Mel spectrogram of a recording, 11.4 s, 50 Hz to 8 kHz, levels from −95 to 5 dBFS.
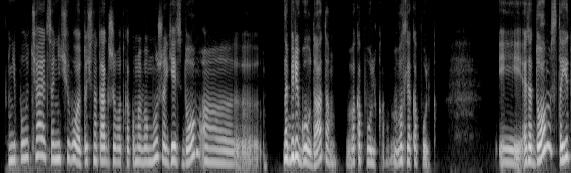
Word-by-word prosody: Не 205 +1 0
получается 235 +1 -2
ничего, 215 -3 0
точно 195 +3 -4
так 195 -1 0
же 195 +1 -3
вот 185 0 -5
как 180 -1 -7
у - - -5
моего 185 0 -2
мужа 215 +5 -1
есть 195 -1 +1
дом, 250 - +2
а, 170 -4 -3
э, - - -7 0.5
на 225 +1 +5
берегу, 195 -6 +6
да, 155 +10 +2
там 190 -5 -7 0.2
в 185 - -7
Акапулько, 185 -2 -3
возле 195 +1 -2
Акапулько. 185 +1 -7 1.3
И 180 -2 0
этот 185 -1 +4
дом 340 - +6
стоит 235 - +3
195 Hz, 140 wpm, -24 LUFS, 180-220 Hz, 1.3 s, берегу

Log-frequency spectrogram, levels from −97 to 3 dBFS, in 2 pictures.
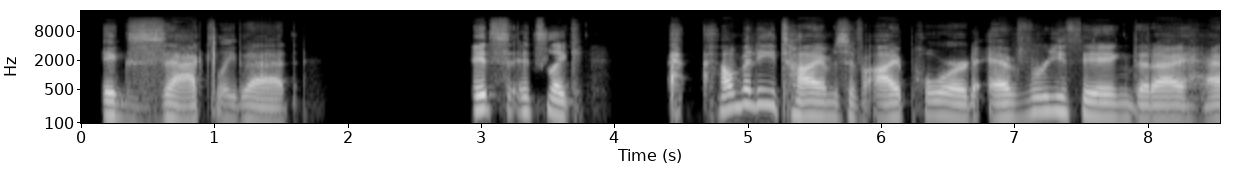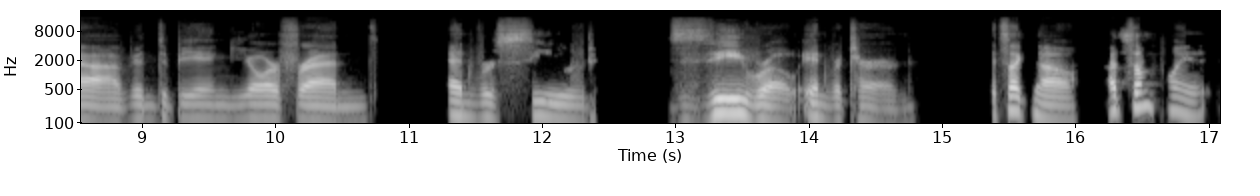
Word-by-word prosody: exactly 115 -2 -1
that. 110 -3 -2 1.3
It's 190 +1 +4
it's, 170 +1 -8
like, 150 -4 +1 0.7
"H - - +2 0.2
how 180 +2 +3
many 245 0 -2
times 135 -5 +4
have 130 - -10
I 125 +1 +5
poured 135 -4 -1
everything 135 -1 0
that 120 0 -1
I 120 0 +5
have 110 -1 0
into 120 +1 -11
being 120 0 -10
your 120 0 -1
friend 110 -2 0 0.6
and 135 -3 -2
received 120 -2 -6 0.6
0 115 0 +2
in 130 -4 -2
return." 105 -4 -10 0.6
It's - - -8
like, 180 -5 +6
no, 115 -5 +1 0.2
at 175 0 +2
some 215 +1 +2
point 175 -9 -9
125 Hz, 110 wpm, -25 LUFS, 115-140 Hz, 1.3 s, like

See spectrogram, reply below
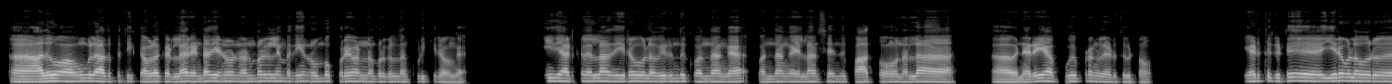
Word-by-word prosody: அ, - - +4 0.2
அதுவும் 145 +2 +5
அவுங்களும் 145 +1 +3
அத 135 - -1
பத்தி 140 0 -7
கவலைப்படவில்லை 130 0 +2
2வது 150 +3 +2
என்னோட 145 0 -1
நண்பர்கள்லயும் 150 +2 -1
பார்த்தீங்கன்னா, 140 0 -2
ரொம்ப 150 +2 -3
குறைவான 140 0 0
நபர்கள் 125 0 -4
தான் 120 - -11
குடிக்கிறவங்க. 115 -5 -5 0.9
மீதி 155 0 0
ஆட்கள் 145 0 -1
எல்லாம் 150 0 +2
இரவுல 145 0 +1
விருந்துக்கு 140 0 -3
வந்தாங்க, 130 -1 -1 0.3
வந்தாங்க 125 +1 -3
எல்லோரும் 125 -1 -3
சேர்ந்து 125 0 -4
பார்த்தோம். 120 +1 -1
நல்லா 130 +2 +1 0.7
அ, - - -1 0.3
நெறையா 140 +5 +4
புகைப்படங்கள் 140 -2 -3
எடுத்துக்கிட்டோம். 105 -2 -7 1.0
எடுத்துக்கிட்டு 155 +1 -1 0.4
இரவுல 165 0 +3
ஒரு 145 -1 +1
140 Hz, 140 wpm, -22 LUFS, 125-150 Hz, 1.0 s, அதுவும்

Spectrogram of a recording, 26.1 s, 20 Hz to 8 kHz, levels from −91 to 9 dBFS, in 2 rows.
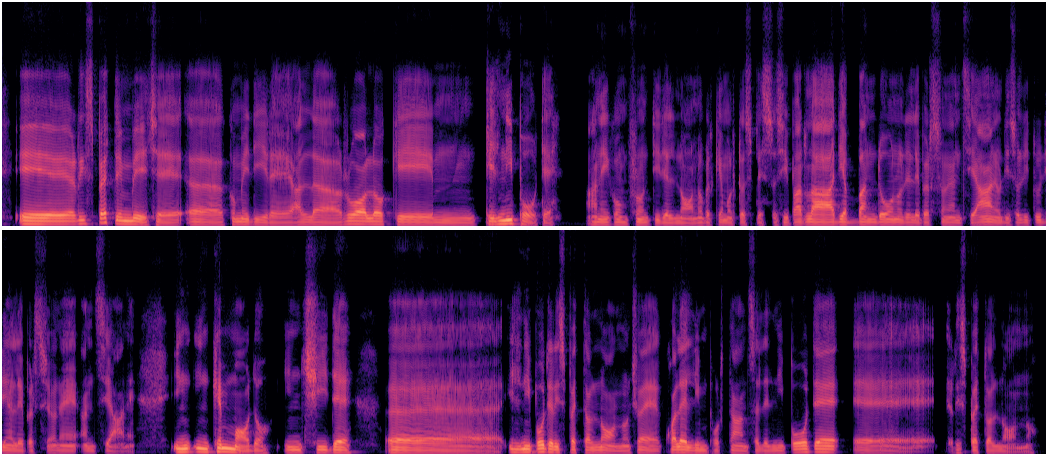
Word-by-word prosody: E 105 -2 +6
rispetto 125 +7 +1
invece, 90 -7 +2
uhm, 85 -3 -2
come 95 -1 -2
dire, 80 -3 -4
al 85 -1 -3
ruolo 105 -2 +3
che, 90 -2 +1
mhmm, 80 -2 -5
che - - -1
il 105 +1 +2
nipote 125 +2 +2 0.3
ha 90 - -5
nei 90 0 -1
confronti 85 0 -5
del 80 -1 -3
nonno, 75 0 -5
perché 80 +2 -8
molto 85 -2 -6
spesso - - -9
si 85 - -6
parla 90 0 +2
di 90 +2 -1
abbandono 90 +1 -2
delle 85 -1 -4
persone 85 +1 -7
anziane 85 +2 -3
o - - -5
di 80 -1 -8
solitudine 85 +2 -6
alle 80 -1 -3
persone 80 -1 -7
anziane. 80 -3 -8 0.4
In 110 0 +5
in 115 -3 +5
che 125 +2 +5
modo 80 -9 +4
incide, 95 -1 +2 0.4
uhm, 85 -4 0
il 105 -1 0
nipote 110 +1 +5
rispetto 95 -2 -1
al 90 - -1
nonno? 80 -3 -2
Cioè 85 -6 -3
qual 100 0 +1
è 100 - +7
l'importanza 85 -1 -5
del 80 -1 -6
nipote, 105 +6 +2
ehm, 85 -2 -6 0.3
rispetto - - -5
al 80 -1 -6
nonno? 80 -1 -11
90 Hz, 125 wpm, -23 LUFS, 80-100 Hz, 0.4 s, è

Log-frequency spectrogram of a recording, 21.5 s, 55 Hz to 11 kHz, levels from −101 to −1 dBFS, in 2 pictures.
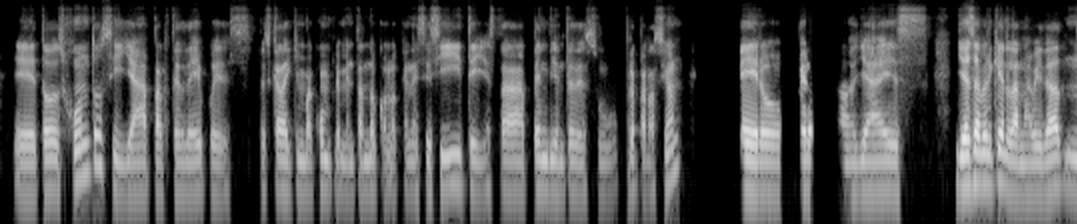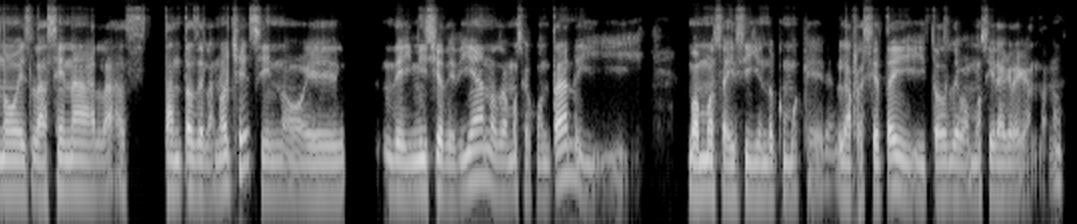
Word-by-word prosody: eh, 115 0 +1
todos 125 -1 +1
juntos, 185 +8 -1
y 120 -3 -3
ya 120 0 +2
a - - -1
parte 120 - -4
de 120 0 -3
ahí, 120 - -1
pues, 115 -2 -9
pues - - -10
cada 125 -1 +2
quien 120 - -8
va - - -3
complementando 120 -1 -6
con - - -10
lo - - -7
que 120 - -12
necesite 135 +3 -1
y 120 -1 -5
está - - -1
pendiente 125 -1 -3
de 115 -1 -6
su 115 0 -9
preparación, - - -4 0.6
pero 120 -2 +7 0.2
pero 125 0 +4 0.5
ya 120 -1 +3
es 120 -1 -3 0.2
ya 135 - +10
es 135 - +9
saber 150 -2 +8
que 155 - +7
la 125 -2 +6
Navidad 120 +3 +4
no 125 -1 +1
es 120 0 -2
la 120 -2 +1
cena 125 -1 +1
a - - -4
las 120 - -7
tantas 125 0 +1
de 125 - 0
la 115 +1 -9
noche, 140 - -1
sino, 120 - -3
eh, 115 0 -3 0.4
de 125 -2 0
inicio 125 +2 +2
de 115 -1 -5
día, 155 +6 +1
nos 130 - -5
vamos 120 +1 -5
a - - -8
juntar 150 +10 +1
y 245 +3 -11
y 245 - -20 0.4
vamos 125 +1 +3
a - - +2
ir 115 - -3
siguiendo 115 -1 -4
como 120 -1 -8
que - - -12
la - - -1
receta 135 - 0
y 120 -3 -2
y - - -8
todos 120 +1 -3
le 120 -1 -2
vamos 120 +2 -5
a - - -1
ir 120 - -2
agregando, 115 0 -4
¿no? - - -13
120 Hz, 205 wpm, -25 LUFS, 120-130 Hz, 0.6 s, ya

